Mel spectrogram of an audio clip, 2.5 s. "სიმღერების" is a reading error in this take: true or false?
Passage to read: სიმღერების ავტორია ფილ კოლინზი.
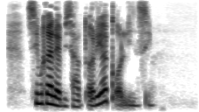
false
